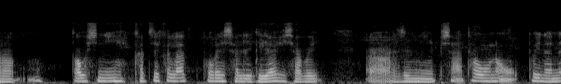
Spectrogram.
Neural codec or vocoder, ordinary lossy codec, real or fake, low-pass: vocoder, 22.05 kHz, 80 mel bands, WaveNeXt; Opus, 16 kbps; fake; 7.2 kHz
